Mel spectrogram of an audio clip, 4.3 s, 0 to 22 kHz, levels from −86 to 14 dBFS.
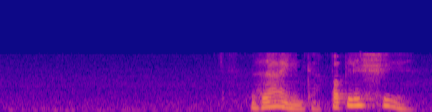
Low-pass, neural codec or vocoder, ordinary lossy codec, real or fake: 3.6 kHz; none; AAC, 16 kbps; real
